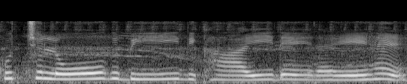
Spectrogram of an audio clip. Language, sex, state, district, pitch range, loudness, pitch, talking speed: Hindi, female, Madhya Pradesh, Dhar, 215-255 Hz, -13 LUFS, 230 Hz, 105 wpm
